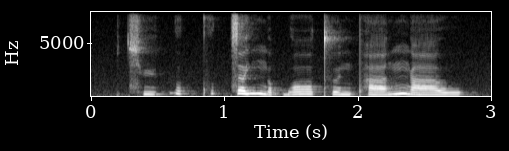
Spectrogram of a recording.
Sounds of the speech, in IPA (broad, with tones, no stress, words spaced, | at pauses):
t͡sʰyː˨˥k̚wʊ˨˥k̚pʰʊ˥k̚sɐ˥j ŋɐ˨p̚wɔː˧ t̪ʰɵ˨npʰaː˨˥n ŋaː˧w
